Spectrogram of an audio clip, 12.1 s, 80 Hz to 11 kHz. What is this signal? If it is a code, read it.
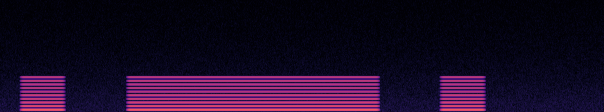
Ship horn signal, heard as a ship's horn, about 350 Hz. 1 short, 1 long, 1 short. At sea: a vessel at anchor warns of its position.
